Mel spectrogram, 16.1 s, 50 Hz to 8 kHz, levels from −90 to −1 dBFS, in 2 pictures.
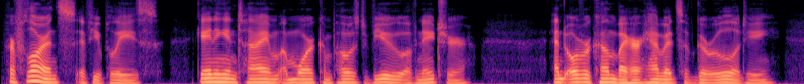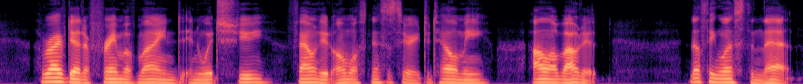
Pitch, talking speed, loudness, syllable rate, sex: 115 Hz, 160 wpm, -20 LUFS, 5.3 syllables/s, male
